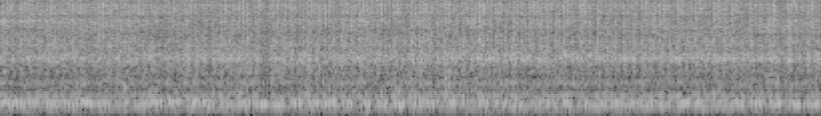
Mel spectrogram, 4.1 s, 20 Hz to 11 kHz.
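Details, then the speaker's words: Refurbished Evinrude Angler 5 hp (6) two-stroke outboard with new wires and plugs, started first pull: steady, busy burble at idle with an even beat and no misses or knocks while pumping water; healthy idle. "we are beautiful beautiful idle on it pupping water pupping water out there"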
